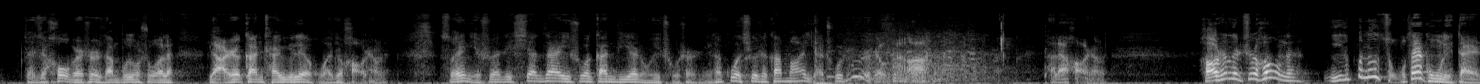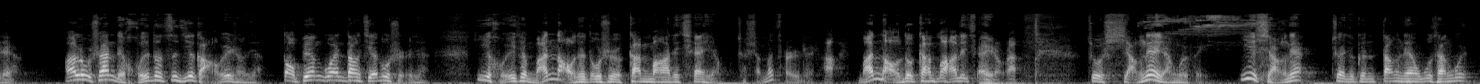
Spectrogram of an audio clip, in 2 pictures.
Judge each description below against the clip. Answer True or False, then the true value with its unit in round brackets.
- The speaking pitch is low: True (125 Hz)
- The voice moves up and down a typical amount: False (7.7 semitones)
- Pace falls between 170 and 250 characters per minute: False (280 characters per minute)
